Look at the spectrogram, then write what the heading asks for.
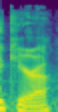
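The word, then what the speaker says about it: Q'ira: Just say Kira. It's spelled like it. – Q-I apostrophe R-A.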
